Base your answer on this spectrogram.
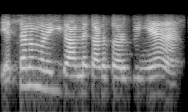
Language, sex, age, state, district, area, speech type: Tamil, female, 60+, Tamil Nadu, Virudhunagar, rural, conversation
